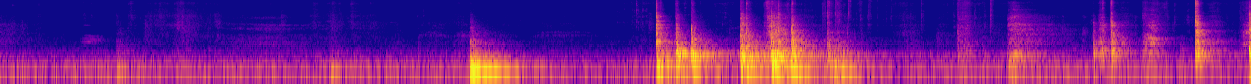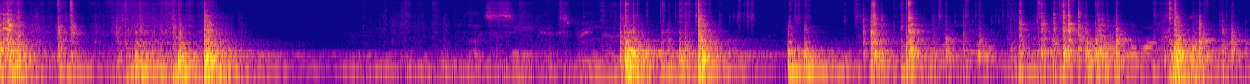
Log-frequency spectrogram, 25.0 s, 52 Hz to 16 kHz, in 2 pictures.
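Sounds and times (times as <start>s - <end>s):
metal clanks and knocks: 6.4s - 16.7s, 18.7s - 25.0s.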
